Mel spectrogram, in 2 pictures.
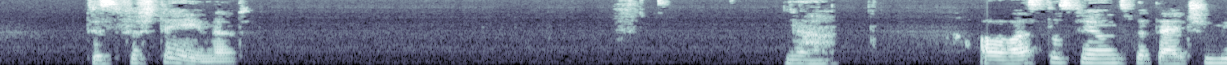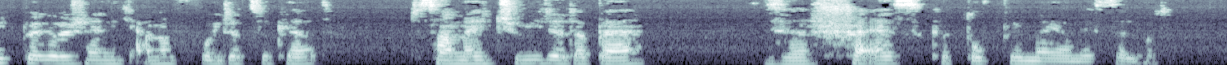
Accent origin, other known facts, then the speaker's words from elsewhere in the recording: Ottensheim, Upper Austria, Austria; Naja, ich komme aus Ottensheim.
